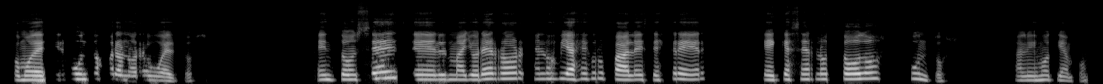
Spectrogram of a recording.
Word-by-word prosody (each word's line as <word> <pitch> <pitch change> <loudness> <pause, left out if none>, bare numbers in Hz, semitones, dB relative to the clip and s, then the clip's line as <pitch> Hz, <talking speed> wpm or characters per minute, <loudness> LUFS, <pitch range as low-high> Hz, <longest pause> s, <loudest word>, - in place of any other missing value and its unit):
como 205 0 +1
decir, 210 +2 +3
juntos, 245 0 -1
pero 225 -3 0
no 195 - -4
revueltos. 180 -5 -6 1.0
Entonces, 225 +7 +2
el 225 0 +1
mayor 220 0 0
error 260 +2 +3
en 250 0 -7
los 260 0 -4
viajes 255 -1 +3
grupales 225 -5 +1
es 210 -2 -6
creer 240 -1 0 0.6
que 215 - -2
hay 210 - +3
que 220 - -2
hacerlo 240 +2 -2
todo 255 +3 +5 0.3
juntos, 200 -12 -6 0.5
al 190 -1 -8
mismo 200 +2 -3
tiempo. 180 -4 -11
225 Hz, 135 wpm, -21 LUFS, 205-250 Hz, 1.0 s, todo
